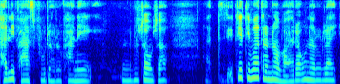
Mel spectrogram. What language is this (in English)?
Nepali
